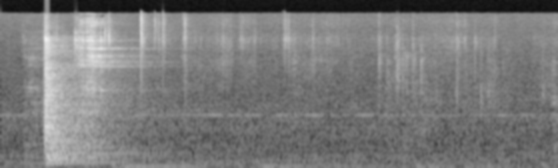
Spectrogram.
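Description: A single sharp metallic clank that rings and dies away within about a second, followed by a low steady hum.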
